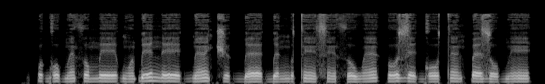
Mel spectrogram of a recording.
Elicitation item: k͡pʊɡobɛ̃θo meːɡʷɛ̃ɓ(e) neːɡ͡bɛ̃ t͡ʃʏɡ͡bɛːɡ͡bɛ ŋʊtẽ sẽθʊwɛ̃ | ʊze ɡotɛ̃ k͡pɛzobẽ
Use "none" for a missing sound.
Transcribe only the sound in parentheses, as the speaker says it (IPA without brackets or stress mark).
e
